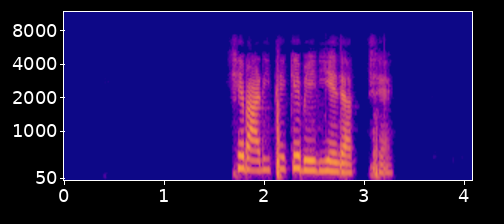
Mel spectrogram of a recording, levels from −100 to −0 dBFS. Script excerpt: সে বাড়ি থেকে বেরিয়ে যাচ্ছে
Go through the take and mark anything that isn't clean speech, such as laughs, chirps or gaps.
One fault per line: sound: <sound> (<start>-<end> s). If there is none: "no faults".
no faults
